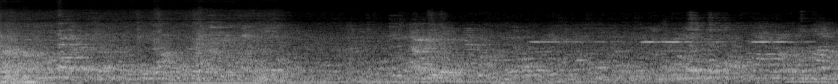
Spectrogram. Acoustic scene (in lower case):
restaurant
